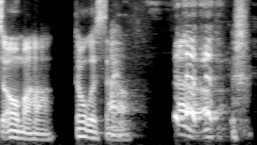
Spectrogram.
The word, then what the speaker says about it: Omaha: I've been pronouncing it Omaha for like years. No, it's Omaha.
